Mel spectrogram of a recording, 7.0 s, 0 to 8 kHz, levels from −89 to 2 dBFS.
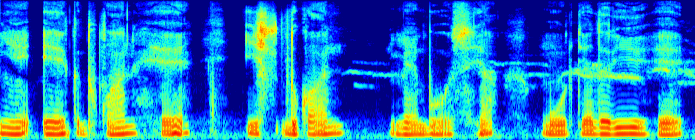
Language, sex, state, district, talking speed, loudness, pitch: Hindi, male, Uttar Pradesh, Saharanpur, 105 wpm, -18 LUFS, 135 Hz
